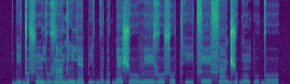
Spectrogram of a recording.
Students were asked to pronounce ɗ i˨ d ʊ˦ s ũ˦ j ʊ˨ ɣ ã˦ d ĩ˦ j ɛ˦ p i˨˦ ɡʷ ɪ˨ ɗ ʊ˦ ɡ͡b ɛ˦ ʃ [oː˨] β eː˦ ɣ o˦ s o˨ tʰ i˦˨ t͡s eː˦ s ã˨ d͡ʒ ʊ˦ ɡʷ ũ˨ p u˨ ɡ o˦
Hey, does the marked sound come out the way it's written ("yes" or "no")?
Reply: yes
